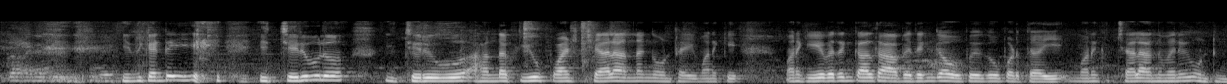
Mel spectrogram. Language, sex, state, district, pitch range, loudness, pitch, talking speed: Telugu, male, Andhra Pradesh, Krishna, 145-170 Hz, -17 LUFS, 155 Hz, 90 wpm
